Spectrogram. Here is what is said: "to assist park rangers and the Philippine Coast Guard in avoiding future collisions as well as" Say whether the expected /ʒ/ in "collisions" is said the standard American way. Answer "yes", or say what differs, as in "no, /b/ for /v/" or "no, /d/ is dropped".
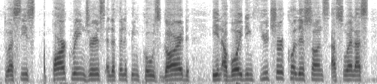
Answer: no, /ʃ/ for /ʒ/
